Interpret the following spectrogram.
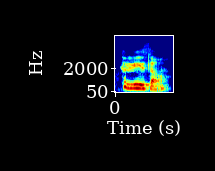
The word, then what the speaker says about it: Caviezel: Yeah, so I have to say that I give Mel Gibson and James Caviezel. I always mispronounce his name. oh, Caviezel.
